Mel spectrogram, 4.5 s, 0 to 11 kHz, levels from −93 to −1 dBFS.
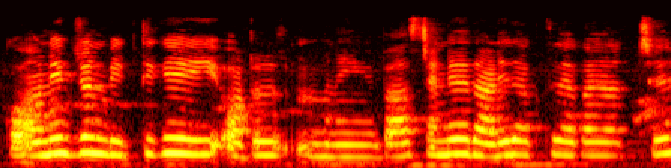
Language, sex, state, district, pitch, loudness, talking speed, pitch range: Bengali, female, West Bengal, Dakshin Dinajpur, 270 Hz, -24 LUFS, 200 wpm, 255-290 Hz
